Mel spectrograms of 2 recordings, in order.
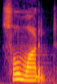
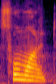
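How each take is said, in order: No difference in how they are said.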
